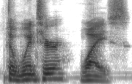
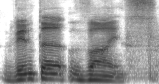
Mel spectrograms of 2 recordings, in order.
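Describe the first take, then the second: First: Said in the usual way. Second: "Winter Weiss" said slow as "Vinter Vice", hard German V; drawn-out fake German "Winter Weiss"; slow hammed-up German pronunciation; mock German. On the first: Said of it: "Winter Weiss (German re-say)". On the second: Shown as a demonstration. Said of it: "re-said with German sounds".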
